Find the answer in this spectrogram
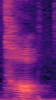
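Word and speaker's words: ط: word for example the 19 letter is top which is pronounced t for example like tank in english it has one form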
